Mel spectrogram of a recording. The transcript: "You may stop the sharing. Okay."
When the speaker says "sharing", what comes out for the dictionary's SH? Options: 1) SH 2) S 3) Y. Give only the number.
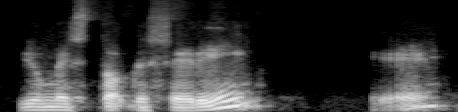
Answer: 2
